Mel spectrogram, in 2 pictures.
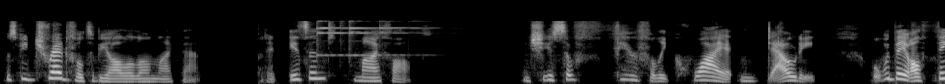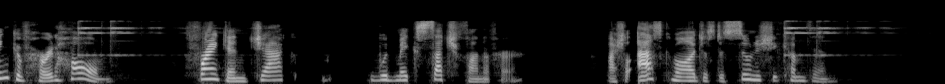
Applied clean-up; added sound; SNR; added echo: neural mask model RNNoise.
